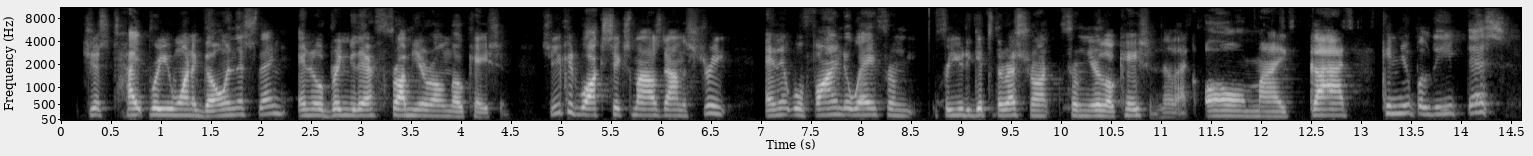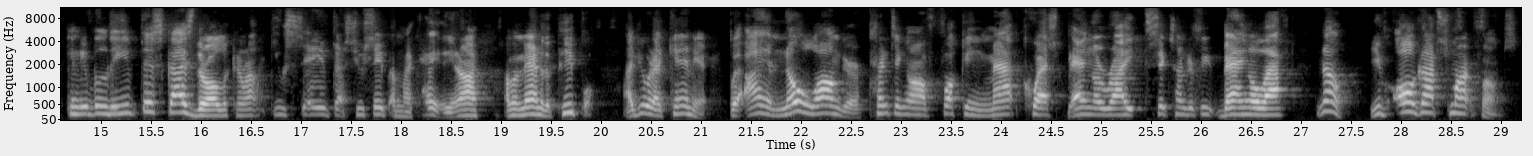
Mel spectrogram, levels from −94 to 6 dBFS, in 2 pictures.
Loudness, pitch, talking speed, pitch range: -25 LUFS, 185 Hz, 225 wpm, 170-215 Hz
